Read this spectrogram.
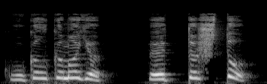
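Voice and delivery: slow, voiced murmur of horror; horrified murmur. A narrator's reading. Couturier aghast at what the heroine is wearing, horrified. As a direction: drag it out in shocked horror. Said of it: "прозвучал исполненный ужаса шёпот".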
